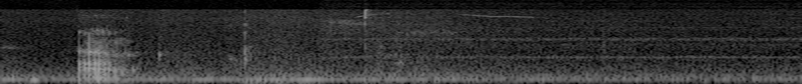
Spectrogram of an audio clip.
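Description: A few faint clicks from a laptop mouse or trackpad as a video player is started and paused, over a steady low electrical hum. A brief vocal sound comes about half a second in.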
